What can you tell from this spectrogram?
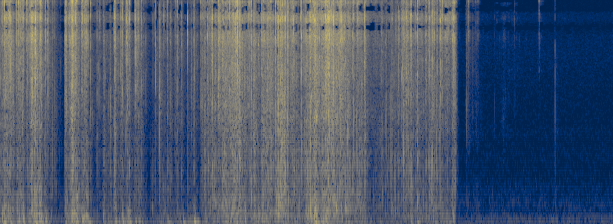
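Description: Clear plastic candy bag of sugared gummies crinkling and rustling loudly as it is handled and tipped out. The crinkling stops suddenly about three-quarters of the way through.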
